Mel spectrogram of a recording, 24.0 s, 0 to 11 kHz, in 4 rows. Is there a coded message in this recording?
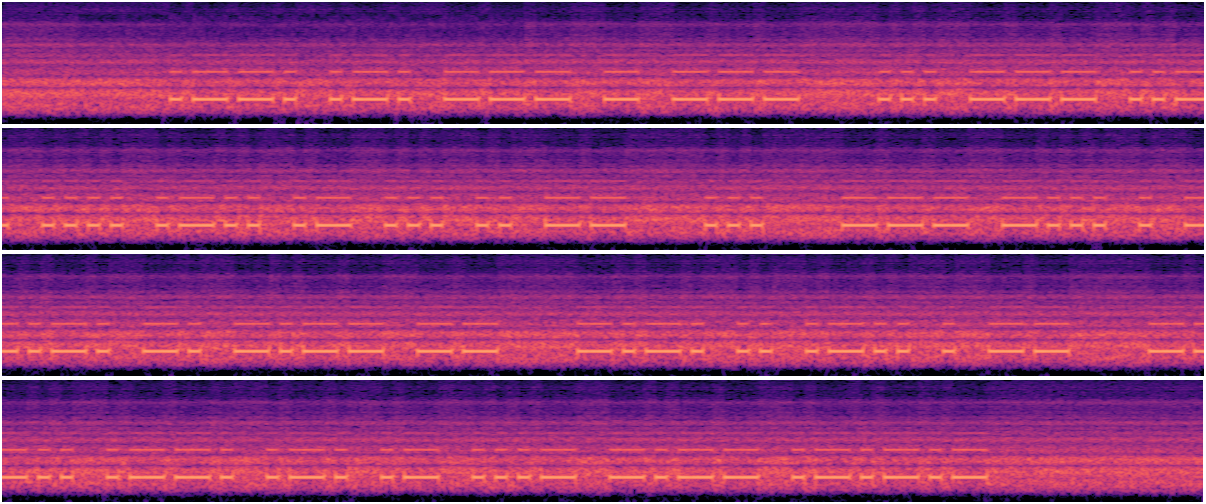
Yes: Morse code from 0.8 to 23.0 s, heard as a keyed tone, machine-sent, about 21 wpm, 550 Hz, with radio static and a narrow filter. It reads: PROTO SOUHLASIM S OBECNYM CILEM ZPRAVY.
